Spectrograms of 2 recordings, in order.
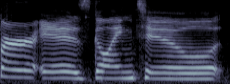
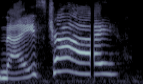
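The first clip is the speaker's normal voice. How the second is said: put-on very high voice, like a small child; 10 semitones higher than usual. Reading out what Clipper says, in a child voice. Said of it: "In a child voice".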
